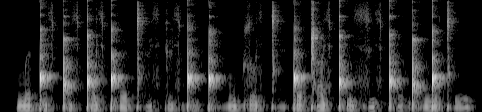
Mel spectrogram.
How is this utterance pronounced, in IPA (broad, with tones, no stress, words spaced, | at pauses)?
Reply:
mɛ˨˥ɡ͡ǃɤ˥˨sʲǃṳ˥˨sʲ ǃɔ˨˥sʲǃʰɛ˩˧ ǀʰɛ̤˩˧sʲkɛ̤˥˨sʲ ɡ͡ǃe̤˨˥ ǃʰɔ̤˩˧ mṳ˨˥zɤ˥˨sʲǀe̤˩˧ ǃɛ˥˨ǁa˨˥sʲǃʰu˥˨sʲ zi˩˧sʲǃʰo˨˥ ǃʼṳ˩˧ŋ͡ǃɤ˥˨ǀʰe˩˧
